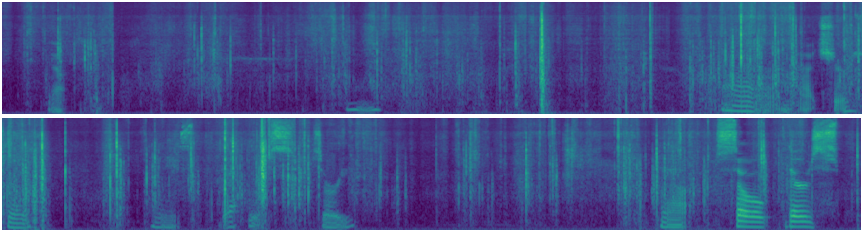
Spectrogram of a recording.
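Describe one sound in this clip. Glossy paper pages rustle and flap as they are leafed through close by.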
